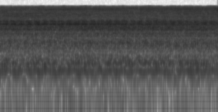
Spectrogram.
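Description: A steady, continuous whirring drone of a power tool running at constant speed, with a sustained high whine and no pauses.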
